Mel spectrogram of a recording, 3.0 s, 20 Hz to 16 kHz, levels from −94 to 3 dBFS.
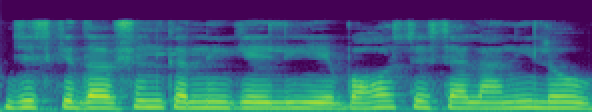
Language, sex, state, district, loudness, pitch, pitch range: Hindi, female, Goa, North and South Goa, -16 LUFS, 190 Hz, 180-200 Hz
